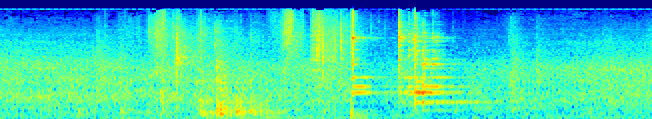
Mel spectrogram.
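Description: Metal knocking against metal: some scraping and rustling, then a sharp ringing clank about three and a half seconds in, followed half a second later by a clatter of several ringing clanks.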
